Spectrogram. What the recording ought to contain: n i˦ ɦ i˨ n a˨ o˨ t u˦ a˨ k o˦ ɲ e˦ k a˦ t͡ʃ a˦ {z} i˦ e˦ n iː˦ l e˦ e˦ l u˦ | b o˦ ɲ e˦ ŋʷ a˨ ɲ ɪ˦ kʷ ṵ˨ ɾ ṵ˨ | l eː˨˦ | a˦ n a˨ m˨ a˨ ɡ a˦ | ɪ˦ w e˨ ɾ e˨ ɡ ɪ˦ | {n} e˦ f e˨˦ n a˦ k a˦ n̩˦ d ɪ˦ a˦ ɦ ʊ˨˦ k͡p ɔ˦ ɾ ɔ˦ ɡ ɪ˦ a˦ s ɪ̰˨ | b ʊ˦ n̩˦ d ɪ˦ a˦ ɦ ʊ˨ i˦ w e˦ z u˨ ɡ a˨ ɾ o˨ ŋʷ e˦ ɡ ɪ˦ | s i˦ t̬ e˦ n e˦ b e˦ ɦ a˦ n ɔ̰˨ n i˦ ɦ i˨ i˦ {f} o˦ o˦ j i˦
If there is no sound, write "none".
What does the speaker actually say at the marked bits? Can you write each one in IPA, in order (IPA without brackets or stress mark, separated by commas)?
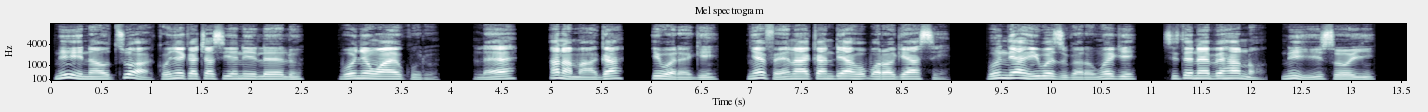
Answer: s, ɲ, s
